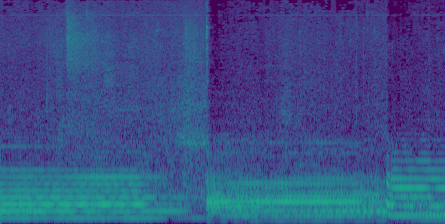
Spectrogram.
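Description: Two sousaphones sounding long, held low notes together. The first note fades out with a brief break about two seconds in, then a new note is held, changing again at the very end.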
